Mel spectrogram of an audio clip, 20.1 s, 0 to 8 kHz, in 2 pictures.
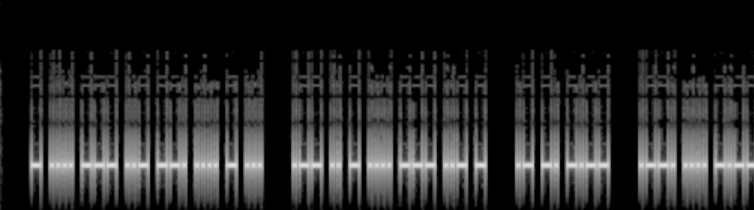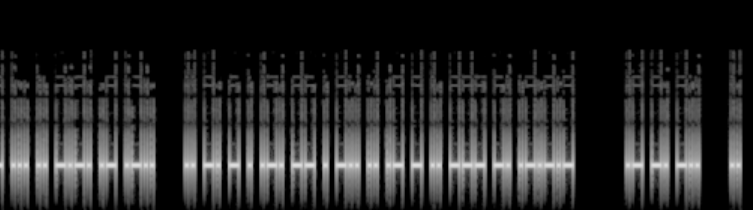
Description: Morse code, heard as a keyed tone, about 28 wpm, 650 Hz. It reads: THOUGHTS WITHOUT ANY PHYSICAL INTERMEDIATION. AND I
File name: Chapter 2 - 28 WPM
